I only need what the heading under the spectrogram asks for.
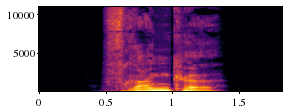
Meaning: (noun) 1. Franconian (person from the German region of Franconia (Franken), northern Bavaria) 2. Frank, Franconian (member of the Germanic tribe, male or unspecified sex)
- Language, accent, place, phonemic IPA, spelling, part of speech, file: German, Germany, Berlin, /ˈfʁaŋkə/, Franke, noun / proper noun, De-Franke.ogg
